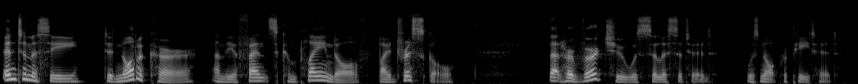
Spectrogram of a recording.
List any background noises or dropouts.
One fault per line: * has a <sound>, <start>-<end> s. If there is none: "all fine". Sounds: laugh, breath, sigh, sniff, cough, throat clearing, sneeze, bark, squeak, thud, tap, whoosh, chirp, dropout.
all fine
